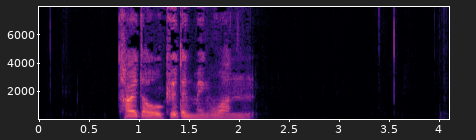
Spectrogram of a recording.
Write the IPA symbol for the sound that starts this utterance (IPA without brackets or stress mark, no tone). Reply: t̪ʰ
